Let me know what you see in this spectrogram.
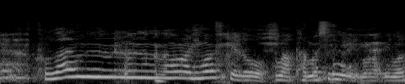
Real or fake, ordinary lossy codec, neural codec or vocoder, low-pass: fake; none; codec, 16 kHz, 2 kbps, FreqCodec, larger model; none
